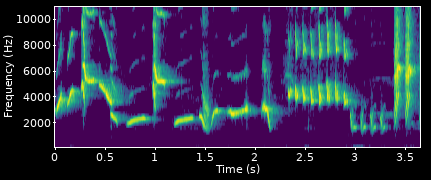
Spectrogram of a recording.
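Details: Oriental magpie-robin song for training competition birds: high whistled slurs, a mellow falling whistle, a rising swoop, then a rapid buzzy trill and a short run of clipped chip notes.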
